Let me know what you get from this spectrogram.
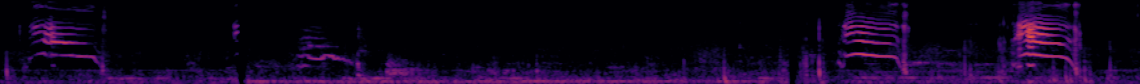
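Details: Hungry baby kittens just waking, calling for milk: high, thin mews with a quick downward bend, a cluster at the start and two more near the end, over quiet background rustling and a low hum.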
